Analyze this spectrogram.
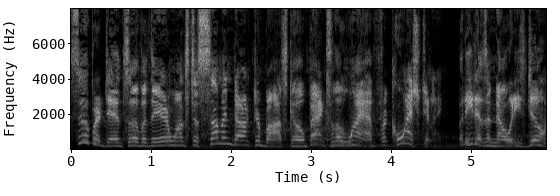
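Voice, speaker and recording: Faint music plays behind a put-on character voice that moves at a moderate pace with hardly any pauses. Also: man, high pitch for a man. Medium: video game. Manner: whiny, self-important.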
